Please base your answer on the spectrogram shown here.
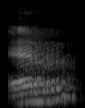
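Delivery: एर with the tongue vibrating on the R; rolled R. Shown as a demonstration. Teacher showing tongue vibration, एर with rolled R. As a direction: say एर loud and high, trilling the R. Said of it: "जुबान को vibrate करना है".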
